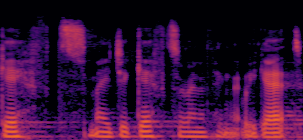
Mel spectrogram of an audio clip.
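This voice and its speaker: The speaker is a woman with a very deep, low pitch. She talks at a moderate pace. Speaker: church member. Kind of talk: testimony.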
